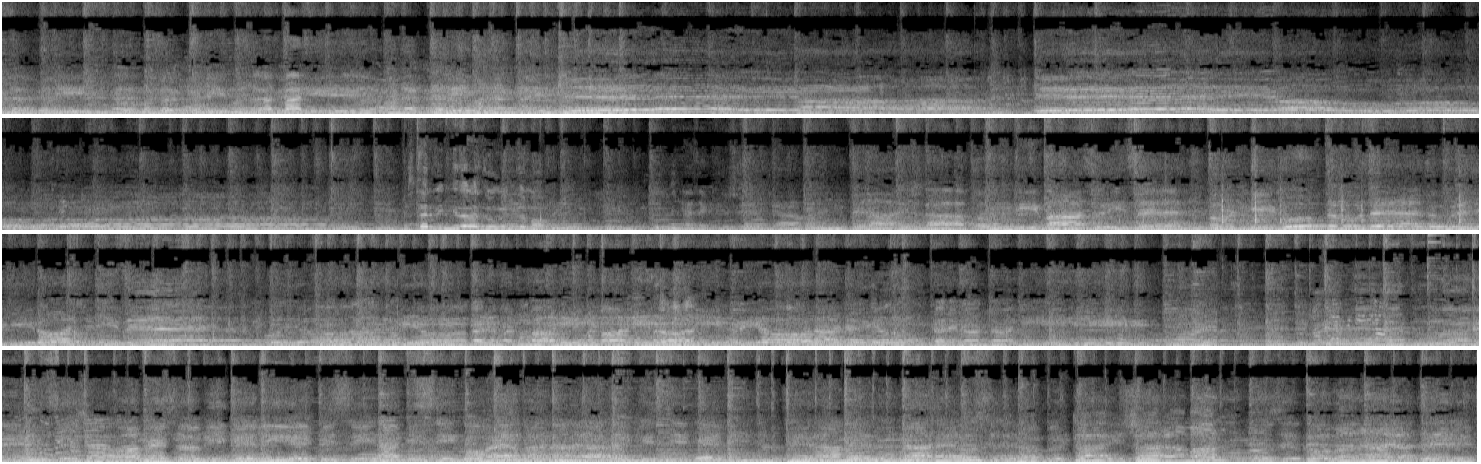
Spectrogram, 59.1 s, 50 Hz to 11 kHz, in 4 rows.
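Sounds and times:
group of men singing: 0.0 - 18.9, 20.6 - 59.0
acoustic guitar: 0.0 - 59.0.

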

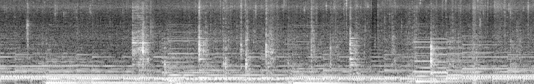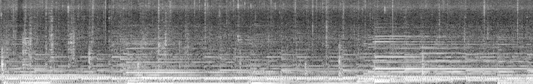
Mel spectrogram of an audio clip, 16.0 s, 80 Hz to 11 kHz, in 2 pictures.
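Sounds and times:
garlic sizzling in oil: 0.0 - 16.0
spatula scraping a pan: 2.0 - 11.7.

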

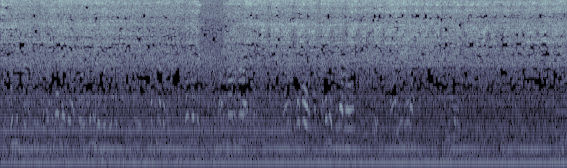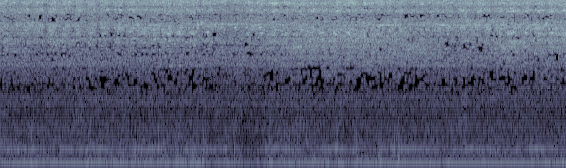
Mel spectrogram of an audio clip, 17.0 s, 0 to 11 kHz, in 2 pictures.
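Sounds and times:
welding arc humming and hissing: 0.0 - 17.0.

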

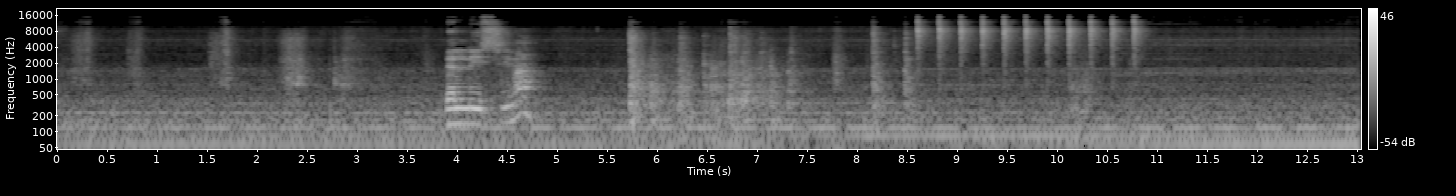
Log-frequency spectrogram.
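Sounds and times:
gas igniter clicking rapidly: 8.6 - 11.0.

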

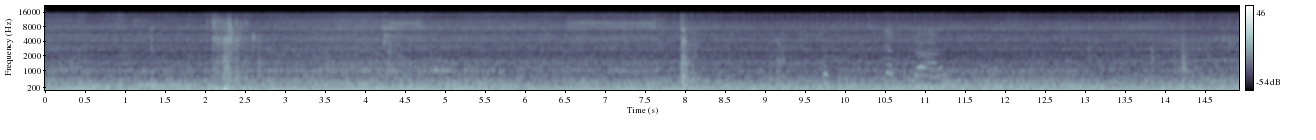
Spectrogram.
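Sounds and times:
diesel engine running: 0.0 - 14.9.

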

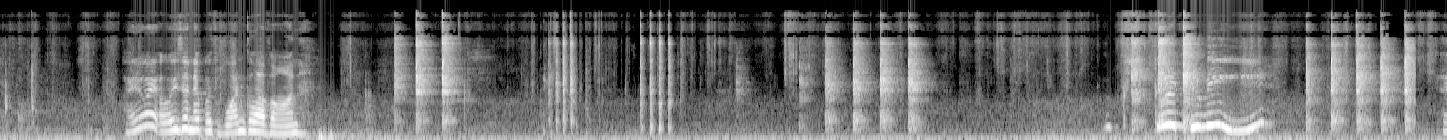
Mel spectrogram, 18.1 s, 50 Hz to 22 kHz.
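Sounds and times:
rubber rubbing and clicking: 6.6 - 9.1.

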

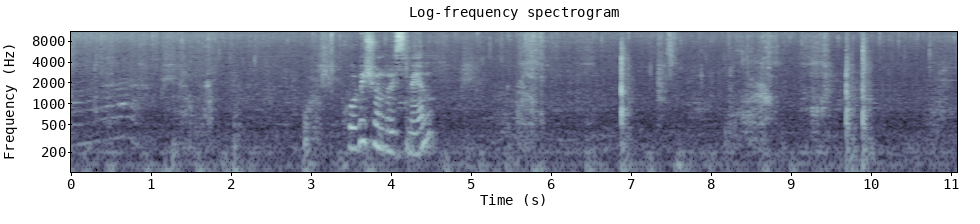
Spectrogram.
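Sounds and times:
faint sizzle: 0.0 - 11.0
spatula scraping pan: 0.9 - 1.9, 4.8 - 6.5, 7.4 - 10.0
spatula knocking against pan: 6.8 - 7.1, 9.7 - 10.1.

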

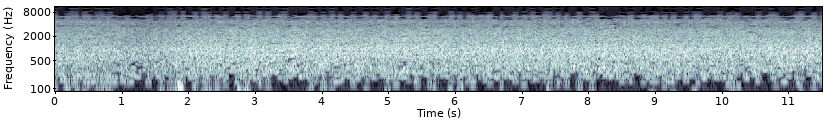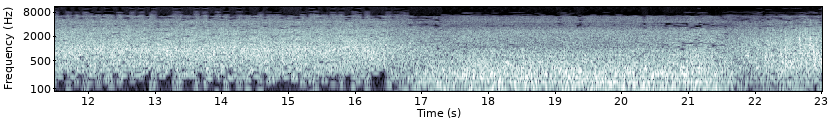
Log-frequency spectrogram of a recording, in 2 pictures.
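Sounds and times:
steady rushing noise: 15.0 - 23.0.

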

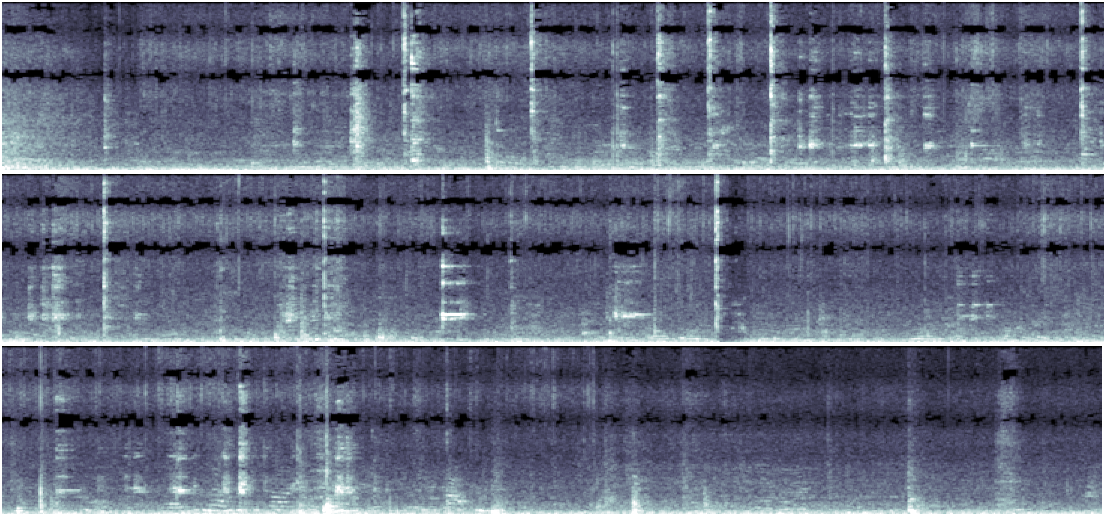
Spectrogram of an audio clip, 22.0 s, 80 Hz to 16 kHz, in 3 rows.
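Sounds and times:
frying sizzle: 0.0 - 22.0
metal spatula clinking on griddle: 1.8 - 12.9, 13.6 - 14.2.

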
